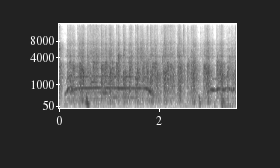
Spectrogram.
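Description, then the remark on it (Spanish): An audience on the comedy show La Hora Fenomenal applauds steadily as a comedian is introduced, a dense wash of clapping that fills the whole clip, with a few whistles piercing through and cheers rising within the crowd noise. “Pido un aplauso para un cómico más gallego que el Ribeiro”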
